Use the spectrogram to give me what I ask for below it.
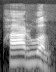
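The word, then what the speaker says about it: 팔월: এর পরেরটা পরিবর্তন হবে, দেখেন রিউল বাসিমের পর সামনে ইউং আছে, তো এটা হবে ফারুয়াল, ফারুয়াল, আগস্ট মাস।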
